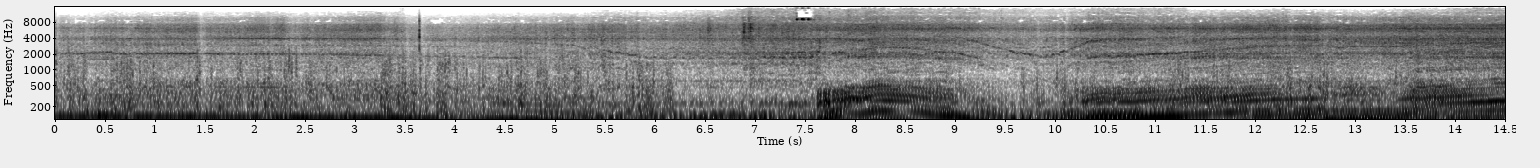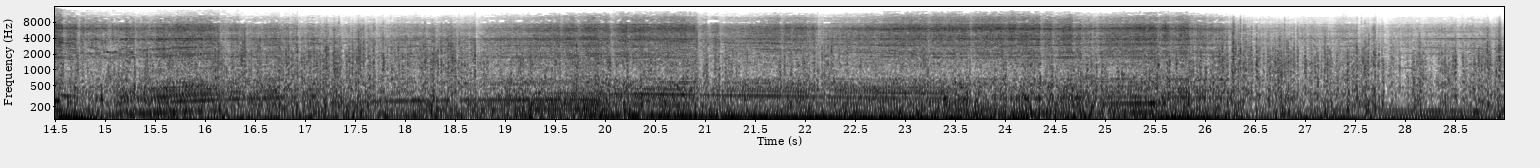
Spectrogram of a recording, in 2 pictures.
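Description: Suzuki DL1000 V-Strom's V-twin engine running under way, heard from the rider's seat. Its pitch rises and falls several times in the first half as the throttle is opened and closed through the bends, then holds steadier.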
